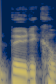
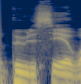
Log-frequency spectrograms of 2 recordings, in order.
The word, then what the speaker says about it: Boudica: Because because the the from between Diss and Norwich is the Boudica way, or the Boadicea way, however you want to pronounce it, but it's, it's spelt as Boudica around here.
